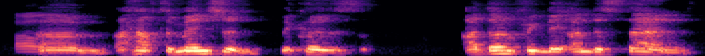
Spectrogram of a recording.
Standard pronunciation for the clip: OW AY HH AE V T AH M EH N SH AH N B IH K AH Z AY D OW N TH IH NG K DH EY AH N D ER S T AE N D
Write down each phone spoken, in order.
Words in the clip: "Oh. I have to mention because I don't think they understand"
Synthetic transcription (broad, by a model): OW AY HH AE F T AH M EH N SH AH N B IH K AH Z AY D OW N TH IH NG K DH EY AH N D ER S T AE N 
